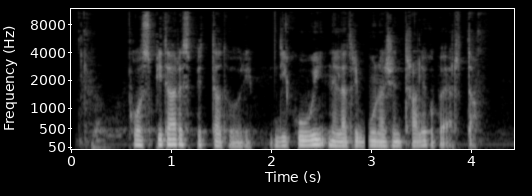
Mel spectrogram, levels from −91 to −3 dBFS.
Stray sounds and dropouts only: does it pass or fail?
fail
